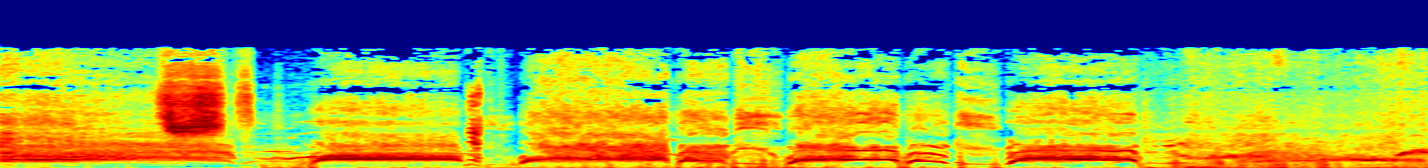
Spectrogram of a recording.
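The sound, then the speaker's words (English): Screaming from a rider on a roller coaster drop: loud, sustained shrieks that repeatedly swoop up and down in pitch, broken by short gasps, over a continuous rushing rumble. “I'm about to go on a roller coaster. And a drop's about to occur. It's going to be really lit.”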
